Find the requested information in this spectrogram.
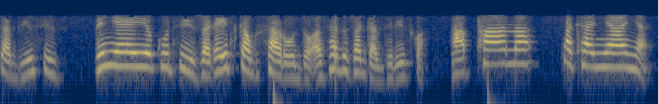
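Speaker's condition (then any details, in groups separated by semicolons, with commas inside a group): No condition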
